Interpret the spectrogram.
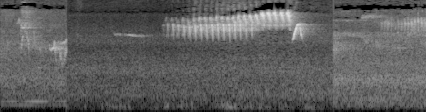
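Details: Northern Parula, an abundant May migrant at Mount Auburn Cemetery, Cambridge, Massachusetts, sings its typical song: a fast, buzzy, high glissando climbing for over a second to a sharp staccato finish, over faint background hiss.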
